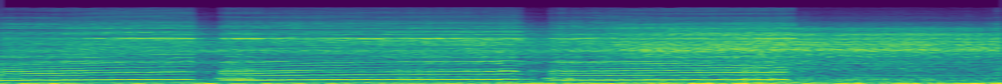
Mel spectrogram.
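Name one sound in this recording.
A dirt bike engine revs up, climbing in pitch and dropping with each gear change.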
